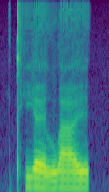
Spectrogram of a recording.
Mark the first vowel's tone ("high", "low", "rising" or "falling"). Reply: falling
